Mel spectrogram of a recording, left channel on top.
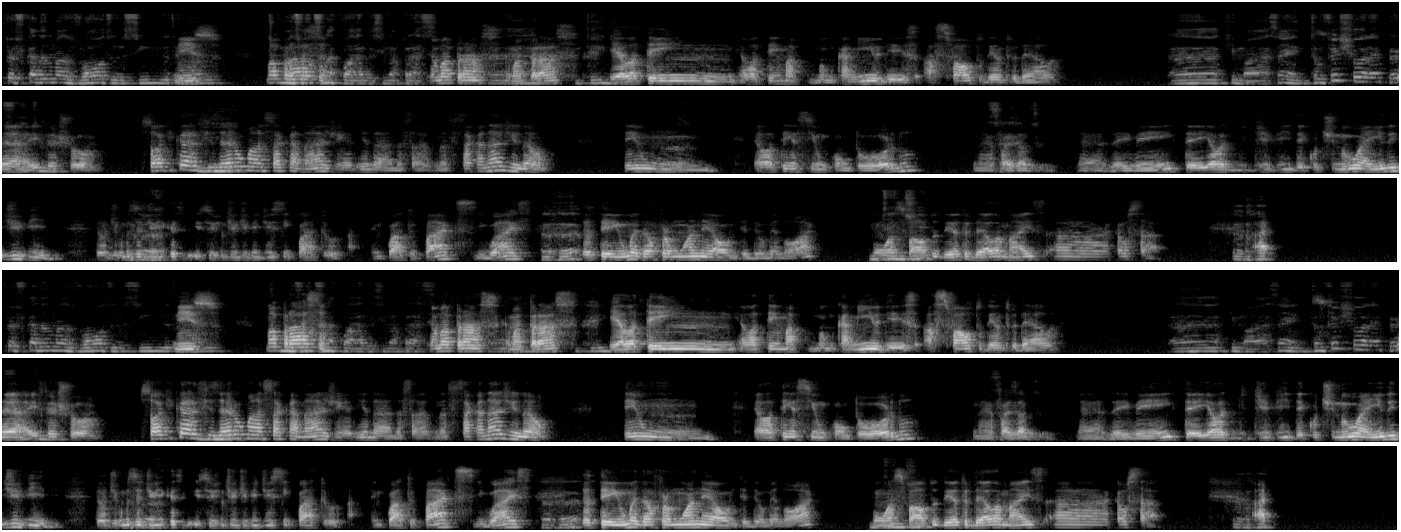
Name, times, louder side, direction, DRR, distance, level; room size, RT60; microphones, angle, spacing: voice 1, 0.0-2.2 2.8-4.4 4.9-5.5 5.7-6.2 11.7-14.6 15.9-16.3 20.6-20.9 23.8-24.2 29.2-29.6 33.3-33.8 36.6-37.3 40.2-40.6, left 1 dB, 80° left, 1.1 m, -33 dB
voice 2, 1.7-2.1 2.6-3.3 4.3-5.7 6.1-10.6 13.9-14.9 15.4-19.4 20.2-21.1 21.5-23.1 23.7-24.4 24.7-28.4 28.9-31.3 31.6-33.2 33.7-36.0 36.7-39.5 40.4-40.6, right 3 dB, 90° right, 0.7 m, -23 dB
4.6 x 4.2 x 2.2 m
head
